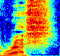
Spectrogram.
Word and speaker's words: Rush: I don't even know who Roosh is. Who's Roosh? – His name is spelled like Rush. – Right. – R-U-S-H. He's a Mexican wrestler.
